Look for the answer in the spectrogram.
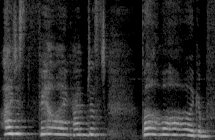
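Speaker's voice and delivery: very high mock-tearful voice; high, hammed-up weepy complaint. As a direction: imitate yourself freaking out in tears. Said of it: "like, in tears".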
